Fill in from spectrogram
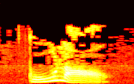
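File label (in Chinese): "古老", Mandarin Chinese; hsk; chinese-flashcards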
